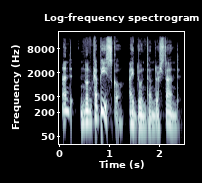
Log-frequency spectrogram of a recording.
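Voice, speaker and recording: A man's voice: deep voice, husky, no room sound, clean studio sound. A man hosting a language lesson, explaining phrases patiently and quizzing his co-hosts. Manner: patient, lively, repeats phrases slowly. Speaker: language teacher and host.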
